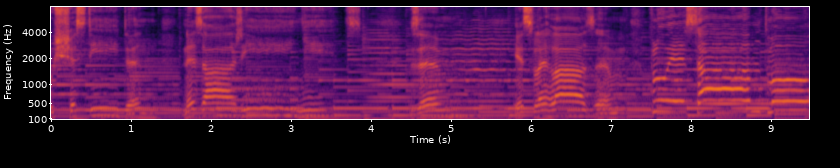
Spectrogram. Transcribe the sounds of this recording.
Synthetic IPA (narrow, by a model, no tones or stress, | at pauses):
uʃʃɛst̪iːdɛnː | ɛzaːriɲɪt͡s | zɛm | jɛslɛɦlaːzɛm | plujɛsaːmt̪mo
